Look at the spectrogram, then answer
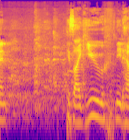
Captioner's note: audience laughs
